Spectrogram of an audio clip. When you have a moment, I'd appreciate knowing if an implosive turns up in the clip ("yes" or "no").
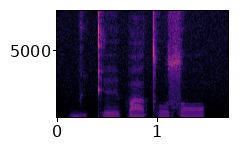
no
